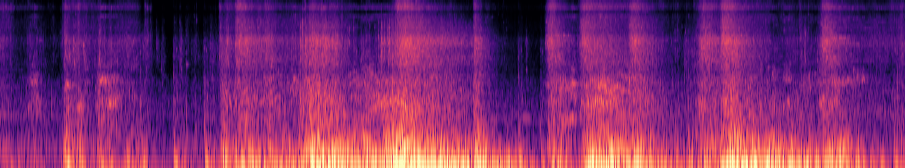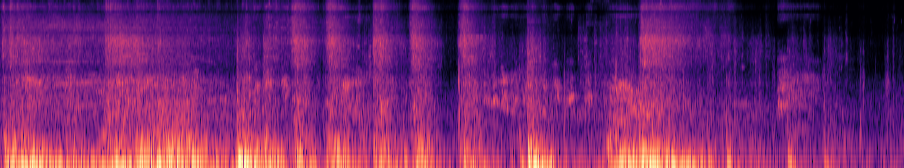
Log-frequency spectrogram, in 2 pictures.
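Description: Heavy metal blows clang and crash in a fight.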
